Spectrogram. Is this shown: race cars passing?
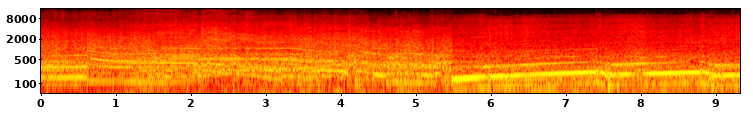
yes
